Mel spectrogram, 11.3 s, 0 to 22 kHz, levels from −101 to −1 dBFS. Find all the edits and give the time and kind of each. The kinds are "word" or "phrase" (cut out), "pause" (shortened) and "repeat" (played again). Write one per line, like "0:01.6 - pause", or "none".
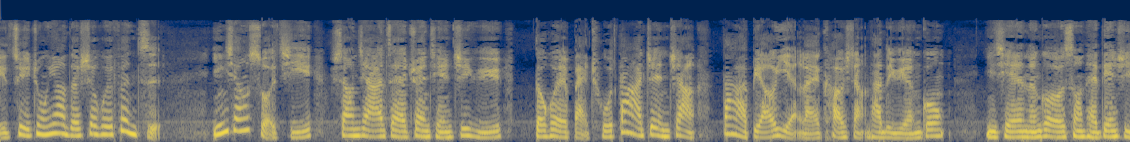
0:03.2 - pause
